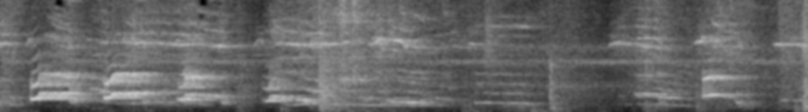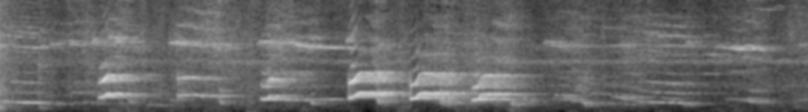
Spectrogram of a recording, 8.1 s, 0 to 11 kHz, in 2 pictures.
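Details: Litter of 8-week-old Belgian Malinois puppies starting bite work, producing short high-pitched yips and whimpers in quick uneven clusters, some notes stepping down in pitch, repeated several times a second during bursts.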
